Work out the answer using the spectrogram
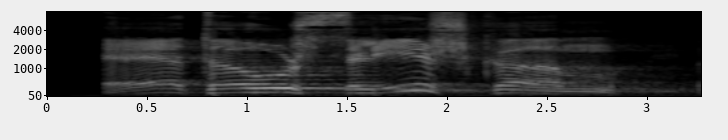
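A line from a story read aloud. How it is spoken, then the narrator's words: Roar. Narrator (Russian): взревел синяя борода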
